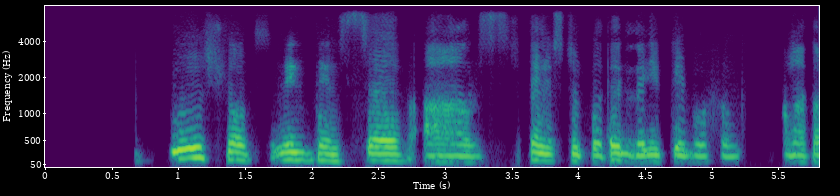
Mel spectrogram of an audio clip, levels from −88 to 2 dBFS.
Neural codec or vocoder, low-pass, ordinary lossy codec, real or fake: codec, 16 kHz, 1 kbps, FreqCodec, smaller model; 7.2 kHz; none; fake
